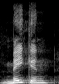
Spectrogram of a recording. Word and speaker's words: Macon: I recorded the audiobook, and the people at Penguin Random House wrote back to me on a couple things and said, hey, you mispronounced Macon. And I was, it's supposed to sound like bacon.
